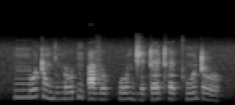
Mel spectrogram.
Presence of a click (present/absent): absent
